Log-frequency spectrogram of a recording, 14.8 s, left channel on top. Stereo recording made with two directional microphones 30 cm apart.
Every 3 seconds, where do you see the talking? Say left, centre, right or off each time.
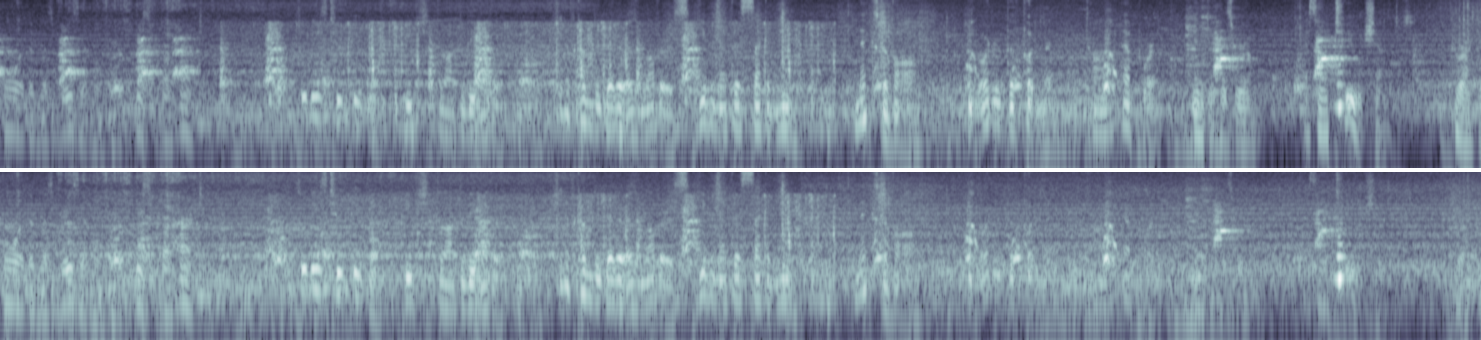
right, right, centre, left, left.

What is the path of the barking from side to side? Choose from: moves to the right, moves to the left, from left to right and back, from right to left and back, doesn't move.
from left to right and back.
